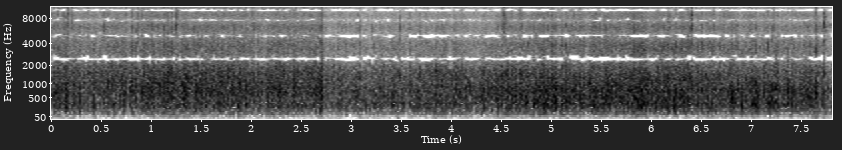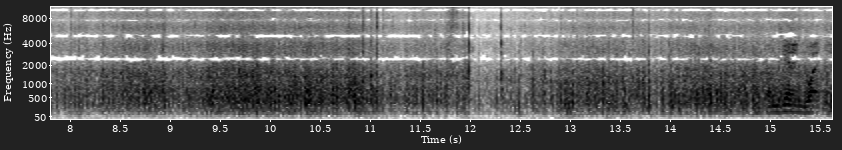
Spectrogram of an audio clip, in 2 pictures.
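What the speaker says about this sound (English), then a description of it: "It is just fucking torrential downpour right now." Torrential downpour during an incoming storm, a dense, constant hiss and patter of heavy rain for the whole span, with scattered sharper splashes and no clear speech.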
